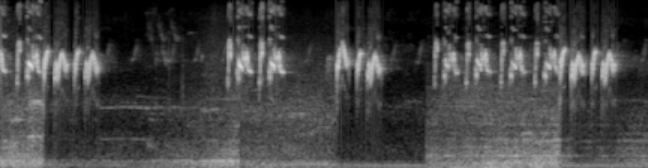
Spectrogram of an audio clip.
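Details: Red-whiskered bulbul song to lure and provoke birds: repeated phrases of four to seven lively, slurred notes in quick succession, with pauses of a second or two between phrases and faint low noise.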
